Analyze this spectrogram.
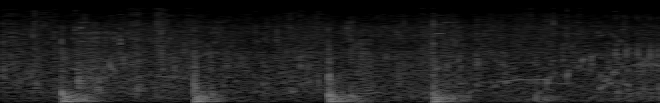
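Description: Boots thud heavily on wooden planks.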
